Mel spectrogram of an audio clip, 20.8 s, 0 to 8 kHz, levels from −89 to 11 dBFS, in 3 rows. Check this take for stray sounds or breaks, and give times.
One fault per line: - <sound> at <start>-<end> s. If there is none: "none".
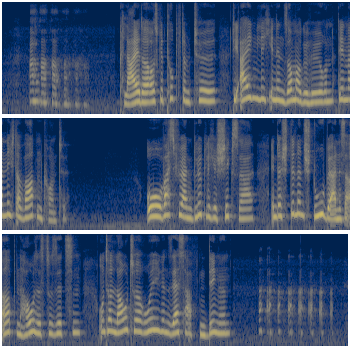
- laugh at 0.5-1.8 s
- laugh at 19.0-20.6 s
